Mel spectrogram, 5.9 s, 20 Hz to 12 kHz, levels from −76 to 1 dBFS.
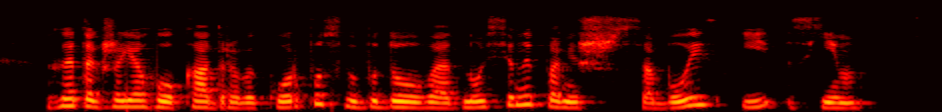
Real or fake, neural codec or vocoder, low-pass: real; none; 7.2 kHz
